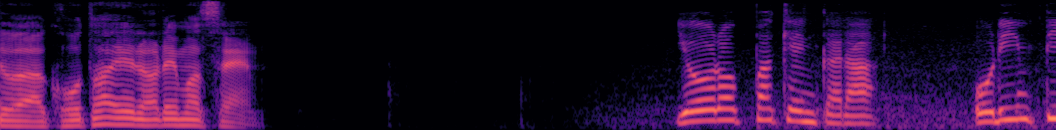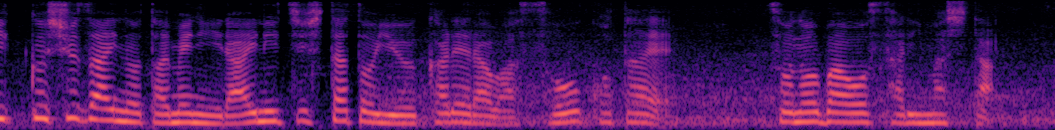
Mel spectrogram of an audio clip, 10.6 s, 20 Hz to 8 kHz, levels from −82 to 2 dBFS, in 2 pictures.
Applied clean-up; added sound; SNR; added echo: none; none; none; none.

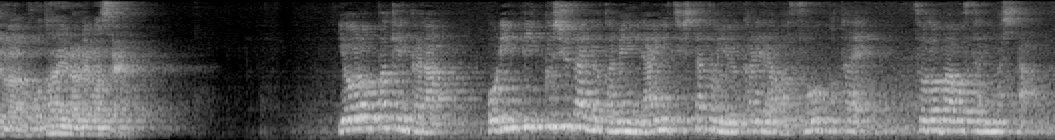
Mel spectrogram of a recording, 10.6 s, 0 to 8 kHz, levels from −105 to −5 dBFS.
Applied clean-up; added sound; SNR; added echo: none; none; none; reverberation time 1.2 s.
